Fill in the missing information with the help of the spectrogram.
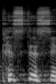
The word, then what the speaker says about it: pistis: And so faith is this, it's this Greek word, all those Greek letters, and then it pronounced pistis in Greek, but it's basically, it's a belief, a trust, or a confidence.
